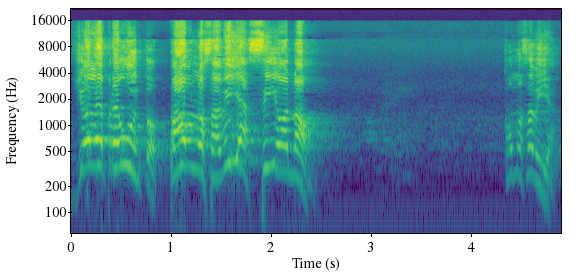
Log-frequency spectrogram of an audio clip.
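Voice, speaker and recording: A male pastor preaching a sermon, lively and laughing between points, quizzing the congregation with questions. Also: extremely high pitch, measured pace.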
